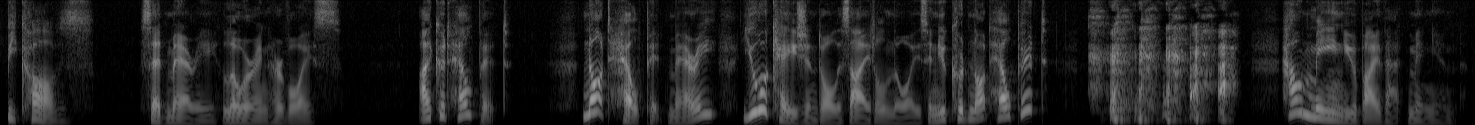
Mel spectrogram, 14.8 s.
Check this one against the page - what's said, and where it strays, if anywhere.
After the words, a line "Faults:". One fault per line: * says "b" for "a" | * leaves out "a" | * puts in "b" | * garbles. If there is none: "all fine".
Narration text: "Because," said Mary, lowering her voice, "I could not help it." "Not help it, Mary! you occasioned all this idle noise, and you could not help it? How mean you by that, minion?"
"Because," said Mary, lowering her voice, "I could help it." "Not help it, Mary! you occasioned all this idle noise, and you could not help it? How mean you by that, minion?"
Faults:
* leaves out "not"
